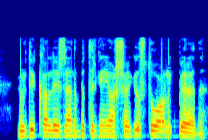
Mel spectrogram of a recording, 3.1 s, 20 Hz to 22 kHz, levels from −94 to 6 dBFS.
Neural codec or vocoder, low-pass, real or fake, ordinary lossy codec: none; 7.2 kHz; real; MP3, 64 kbps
